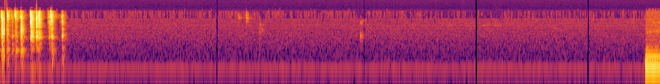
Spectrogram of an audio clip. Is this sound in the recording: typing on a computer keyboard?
yes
